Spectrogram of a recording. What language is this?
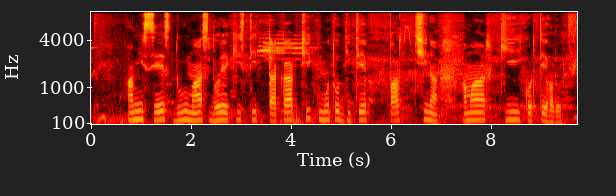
Bangla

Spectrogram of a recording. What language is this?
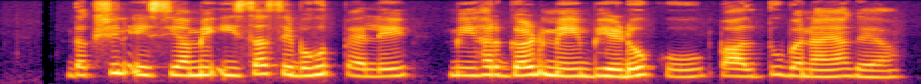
Hindi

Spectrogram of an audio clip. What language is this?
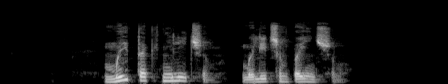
Belarusian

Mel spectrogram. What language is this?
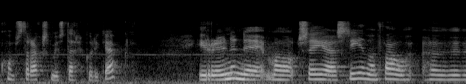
Icelandic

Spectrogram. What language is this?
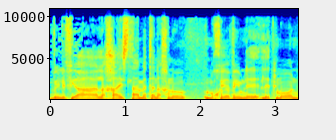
Hebrew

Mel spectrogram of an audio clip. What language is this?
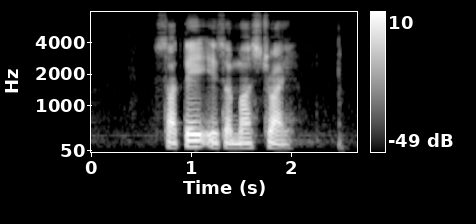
English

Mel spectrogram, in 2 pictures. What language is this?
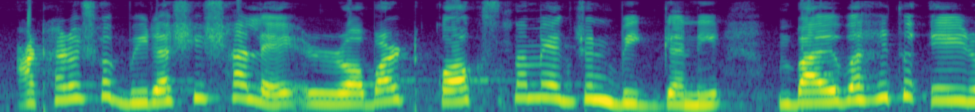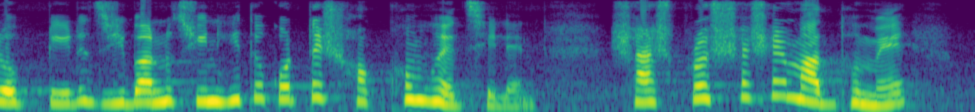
Bangla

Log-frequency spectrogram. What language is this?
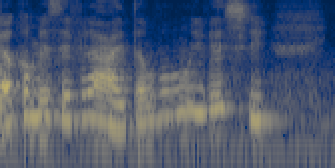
Portuguese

